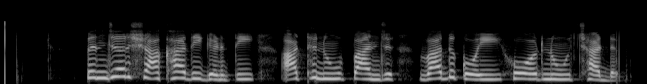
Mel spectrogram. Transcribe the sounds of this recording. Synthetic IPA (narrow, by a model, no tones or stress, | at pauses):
pɪɲd͡ʒəɾʃaːkʰaːd̪iːɡɪɳt̪iːəʈʰnũːpəɲd͡ʒʋəd̪koːiːhoːɾnũːt͡ʃʰəɖ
